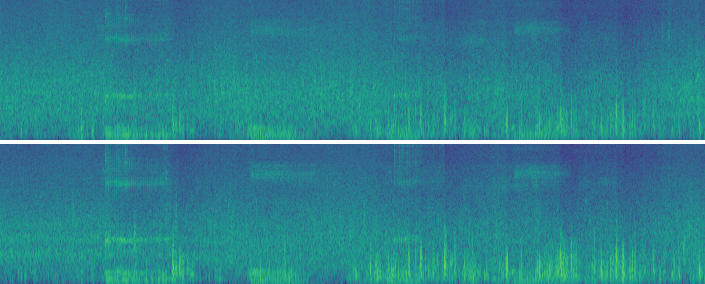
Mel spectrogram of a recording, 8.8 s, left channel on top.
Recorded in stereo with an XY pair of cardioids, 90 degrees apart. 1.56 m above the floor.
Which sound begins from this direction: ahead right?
Snoring, at 1.3 s.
